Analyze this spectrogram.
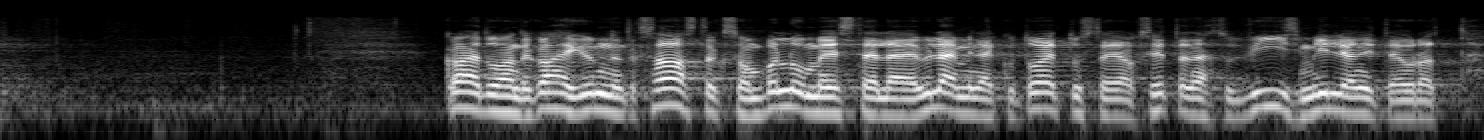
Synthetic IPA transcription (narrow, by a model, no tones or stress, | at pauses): kɑɦe̞t̪uɦɑnd̪e̞kɑɦe̞kymnend̪ɑksɑːst̪ɑkso̞npɤ̞lːume̞ːst̪e̞leyle̞mine̞kːˑut̪o̞e̞t̪ːˑust̪e̞jɑokse̞t̪ːe̞næht̪ud̪viːsmilʲːjo̞nit̪ːˑe̞wɾot̪ːˑ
